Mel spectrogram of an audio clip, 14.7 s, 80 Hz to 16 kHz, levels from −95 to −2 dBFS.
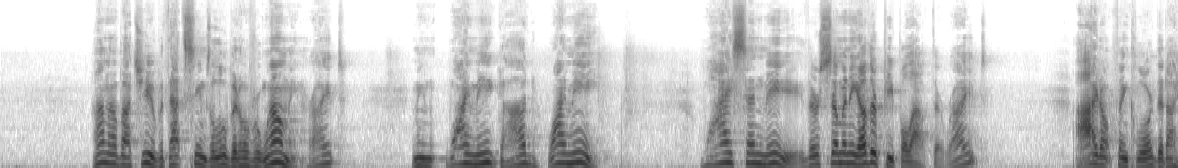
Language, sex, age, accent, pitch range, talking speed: English, male, 60-79, American, 115-155 Hz, 150 wpm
